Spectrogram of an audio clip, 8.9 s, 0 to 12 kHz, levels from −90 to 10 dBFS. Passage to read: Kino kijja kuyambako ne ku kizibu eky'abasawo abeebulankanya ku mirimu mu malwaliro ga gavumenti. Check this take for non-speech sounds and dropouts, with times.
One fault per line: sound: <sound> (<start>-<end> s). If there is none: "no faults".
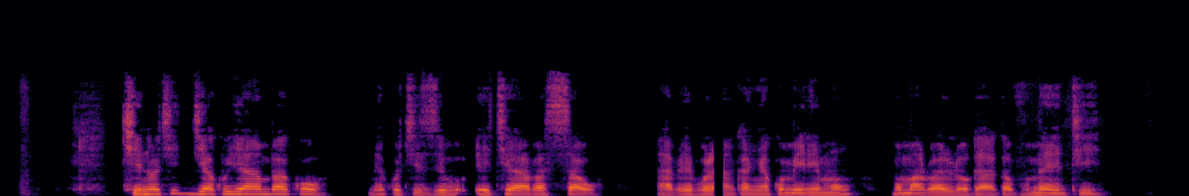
sound: dropout (5.4-5.4 s)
